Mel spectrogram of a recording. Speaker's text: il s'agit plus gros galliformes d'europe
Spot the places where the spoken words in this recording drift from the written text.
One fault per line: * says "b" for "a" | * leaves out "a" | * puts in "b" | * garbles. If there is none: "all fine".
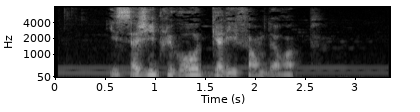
all fine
